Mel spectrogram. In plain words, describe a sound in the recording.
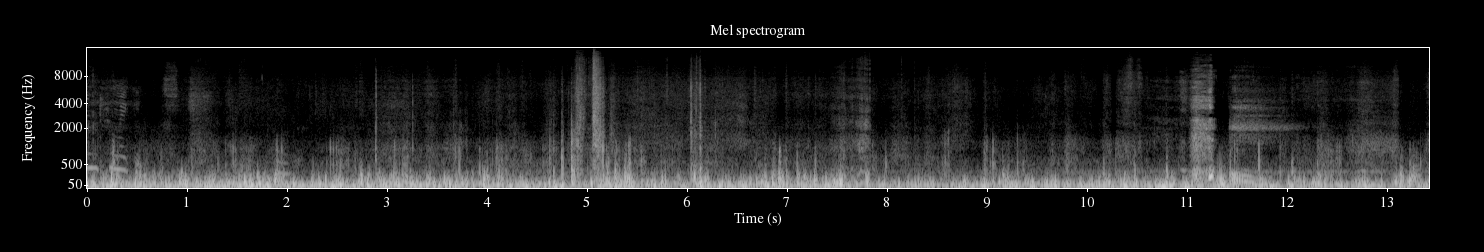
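Wind rumbles steadily outdoors.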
